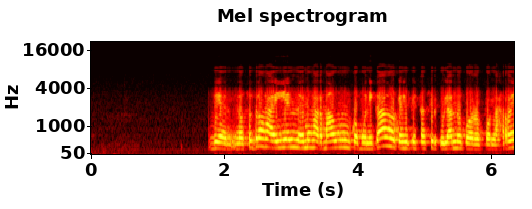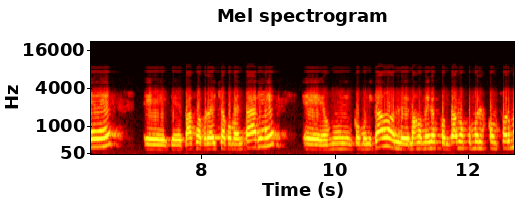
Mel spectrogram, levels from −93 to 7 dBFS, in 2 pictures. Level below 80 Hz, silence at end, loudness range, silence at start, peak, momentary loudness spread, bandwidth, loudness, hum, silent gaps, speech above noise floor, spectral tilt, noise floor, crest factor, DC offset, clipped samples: -72 dBFS; 0 s; 1 LU; 1.8 s; -6 dBFS; 6 LU; 7.8 kHz; -18 LUFS; 50 Hz at -75 dBFS; none; 52 dB; -4.5 dB/octave; -69 dBFS; 12 dB; under 0.1%; under 0.1%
